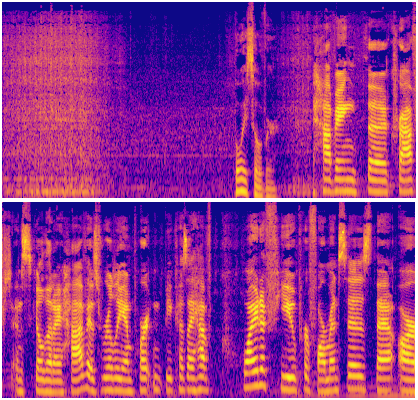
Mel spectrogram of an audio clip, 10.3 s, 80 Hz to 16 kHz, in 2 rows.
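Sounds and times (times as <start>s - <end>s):
sewing machine running: 0.0s - 1.6s, 3.5s - 4.5s
speech: 2.9s - 10.3s.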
